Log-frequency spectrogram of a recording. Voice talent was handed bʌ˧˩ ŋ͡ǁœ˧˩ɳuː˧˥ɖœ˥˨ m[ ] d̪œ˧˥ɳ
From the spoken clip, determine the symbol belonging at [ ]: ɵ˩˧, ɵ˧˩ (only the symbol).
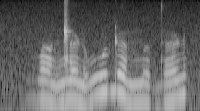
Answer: ɵ˧˩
